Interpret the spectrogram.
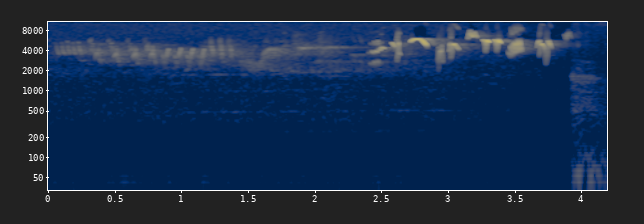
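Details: Dunnock song, a medium-length ditty likened to the first part of a wren's song but less powerful: quick, high, thin warbling jingle, faint at first, then brighter scratchy notes, ending abruptly.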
